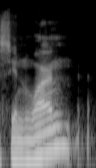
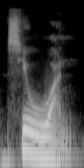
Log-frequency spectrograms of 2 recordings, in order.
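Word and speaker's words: صنوان: Seperti kata sinwan ya. Sinwan kita bacanya sinwan bukan siwan ya. Walaupun di sini ada nun mati ketemu dengan wau.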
